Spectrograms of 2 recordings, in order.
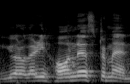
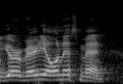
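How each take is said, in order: First: The h sound in 'honest' is pronounced. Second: The h sound in 'honest' is dropped. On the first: The speaker calls it wrong. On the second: The speaker calls it right.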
